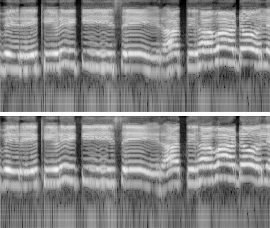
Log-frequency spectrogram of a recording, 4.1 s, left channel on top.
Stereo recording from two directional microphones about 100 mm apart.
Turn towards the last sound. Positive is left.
turn(degrees=-15)  # may be behind; listen again after turning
